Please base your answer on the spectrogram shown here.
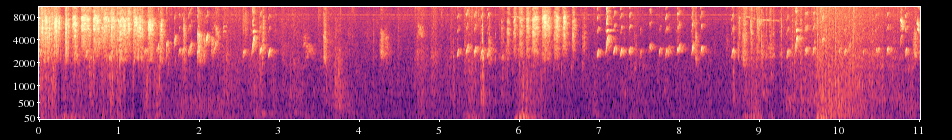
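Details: Young captive-bred European goldfinches being fed in Poland, 2017, erupt in rapid, shrill buzzy chirping bursts that rise and fall in waves, with quick ticking notes between them and soft wing flutters.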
